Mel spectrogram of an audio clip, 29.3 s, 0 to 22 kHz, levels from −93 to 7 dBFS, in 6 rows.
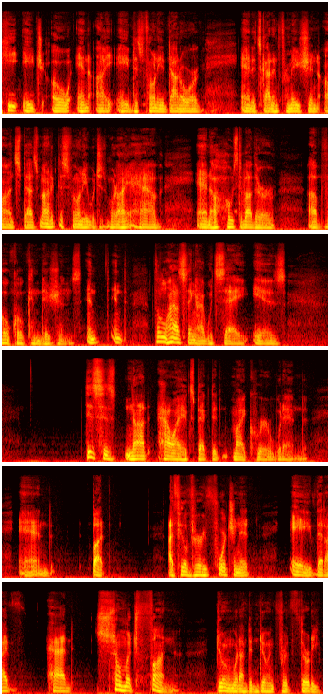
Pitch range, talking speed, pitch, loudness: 100-115 Hz, 135 wpm, 105 Hz, -27 LUFS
